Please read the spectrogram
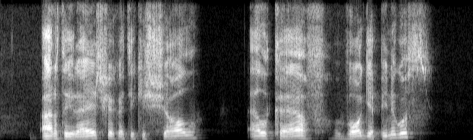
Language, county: Lithuanian, Kaunas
